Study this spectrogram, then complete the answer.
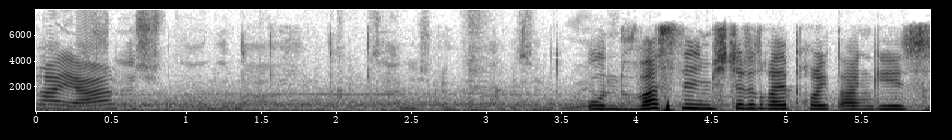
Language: German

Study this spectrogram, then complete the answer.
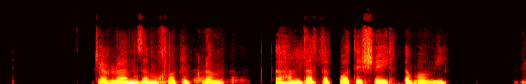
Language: Pashto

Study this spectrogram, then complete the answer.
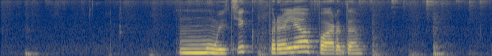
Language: Russian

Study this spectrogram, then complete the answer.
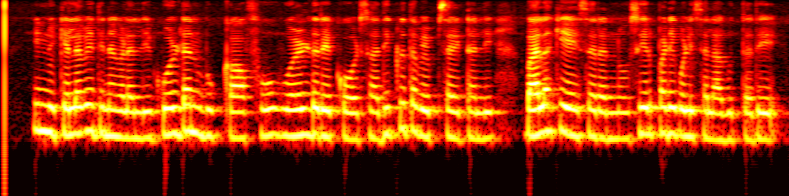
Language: Kannada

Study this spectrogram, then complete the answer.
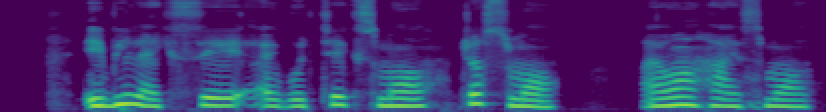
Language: Nigerian Pidgin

